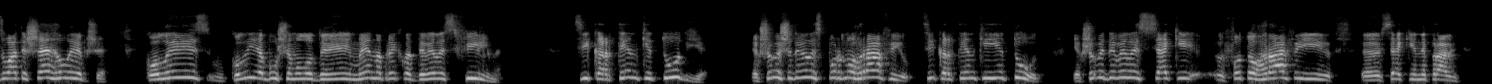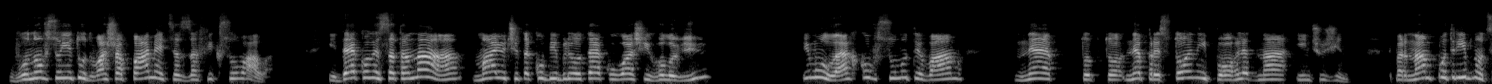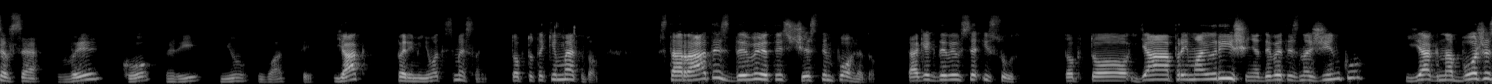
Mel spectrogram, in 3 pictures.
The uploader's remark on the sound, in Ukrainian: Zoom зустріч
